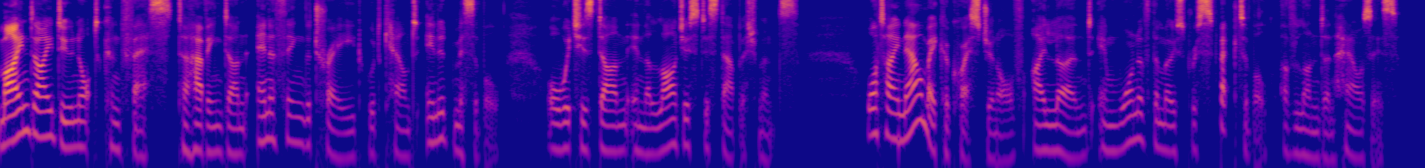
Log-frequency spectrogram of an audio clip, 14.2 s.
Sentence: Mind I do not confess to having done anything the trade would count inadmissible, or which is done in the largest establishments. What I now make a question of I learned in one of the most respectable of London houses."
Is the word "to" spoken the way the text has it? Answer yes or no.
yes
